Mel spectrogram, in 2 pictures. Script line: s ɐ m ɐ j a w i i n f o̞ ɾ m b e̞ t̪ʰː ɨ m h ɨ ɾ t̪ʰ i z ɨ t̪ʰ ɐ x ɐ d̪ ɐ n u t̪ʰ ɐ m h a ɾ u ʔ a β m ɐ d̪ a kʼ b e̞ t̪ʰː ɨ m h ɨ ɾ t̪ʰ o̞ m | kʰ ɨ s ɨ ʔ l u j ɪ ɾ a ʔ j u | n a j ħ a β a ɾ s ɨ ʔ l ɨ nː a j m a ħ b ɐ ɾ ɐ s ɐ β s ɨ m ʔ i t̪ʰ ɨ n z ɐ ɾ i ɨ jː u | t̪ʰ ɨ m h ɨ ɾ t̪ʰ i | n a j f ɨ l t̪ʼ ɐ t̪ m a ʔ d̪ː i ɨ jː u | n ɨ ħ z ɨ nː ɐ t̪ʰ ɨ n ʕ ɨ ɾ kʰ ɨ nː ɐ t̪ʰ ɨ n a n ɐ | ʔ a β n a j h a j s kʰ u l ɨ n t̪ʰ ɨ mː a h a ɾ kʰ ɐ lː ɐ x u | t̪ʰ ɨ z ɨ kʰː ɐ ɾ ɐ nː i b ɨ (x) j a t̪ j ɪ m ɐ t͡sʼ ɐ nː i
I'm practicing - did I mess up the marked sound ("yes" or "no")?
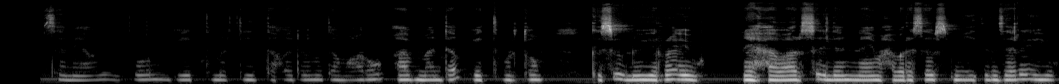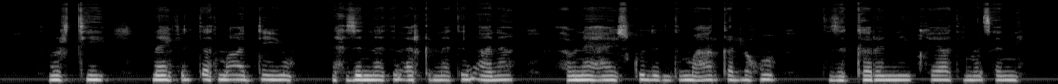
no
